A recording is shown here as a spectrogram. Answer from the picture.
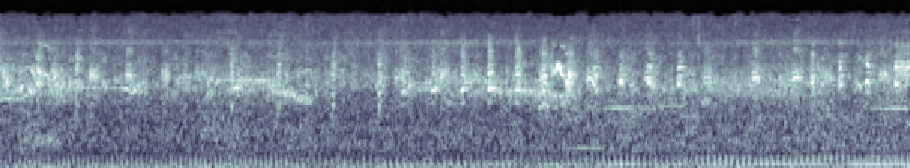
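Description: Small birds chirping and calling in short, sliding notes over a steady low rumble.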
